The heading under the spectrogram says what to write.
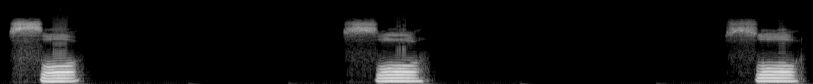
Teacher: Perhatikan gambar animasi berikut. Huruf shad keluar dari pertemuan antara ujung lidah dengan bagian dalam gigi seri bawah.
